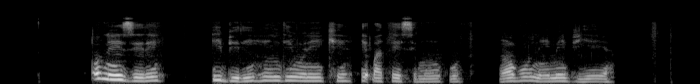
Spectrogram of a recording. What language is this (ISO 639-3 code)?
ibo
